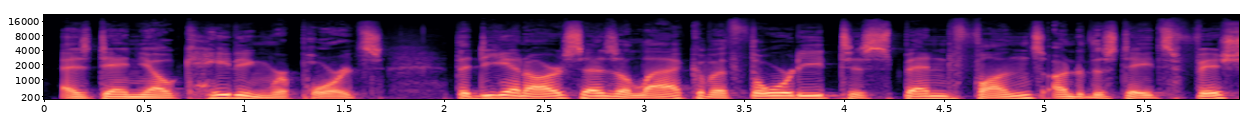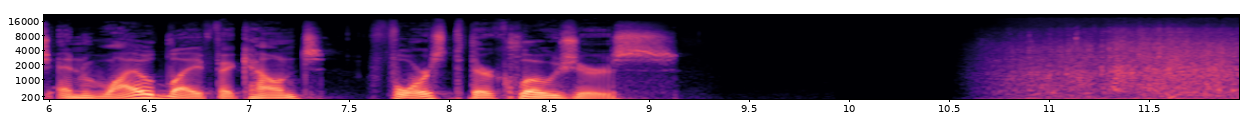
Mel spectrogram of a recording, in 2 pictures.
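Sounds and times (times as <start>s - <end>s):
speech: 0.1s - 9.2s
water lapping along the shoreline of a Lake Superior bay: 10.6s - 11.9s.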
